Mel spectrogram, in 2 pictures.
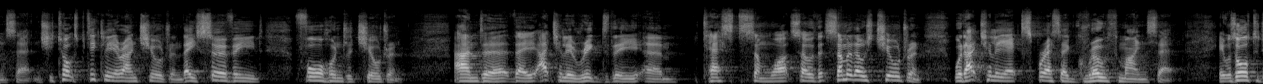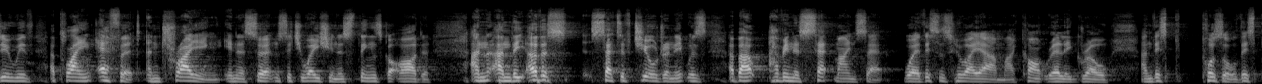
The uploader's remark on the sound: Recorded live at the Chesterfield Campus this is the message from the morning service on the 14th July 19.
